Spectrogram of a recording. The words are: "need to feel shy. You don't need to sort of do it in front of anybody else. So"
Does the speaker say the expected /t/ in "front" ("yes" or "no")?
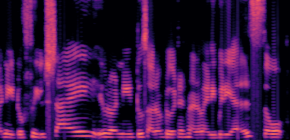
no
